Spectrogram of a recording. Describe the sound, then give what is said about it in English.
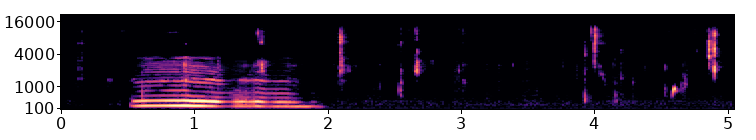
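A brief hummed vocal sound, then wet chewing with scattered crunches and mouth clicks at an irregular pace, fairly soft. Someone is eating a meal that includes anchovies, with the microphone moved close to their mouth. “How do you want me to chew? I'm already like moving the mic closer to me.”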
